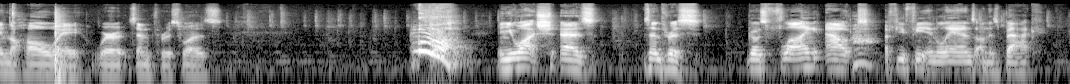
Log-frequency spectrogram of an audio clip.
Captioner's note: pained shout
